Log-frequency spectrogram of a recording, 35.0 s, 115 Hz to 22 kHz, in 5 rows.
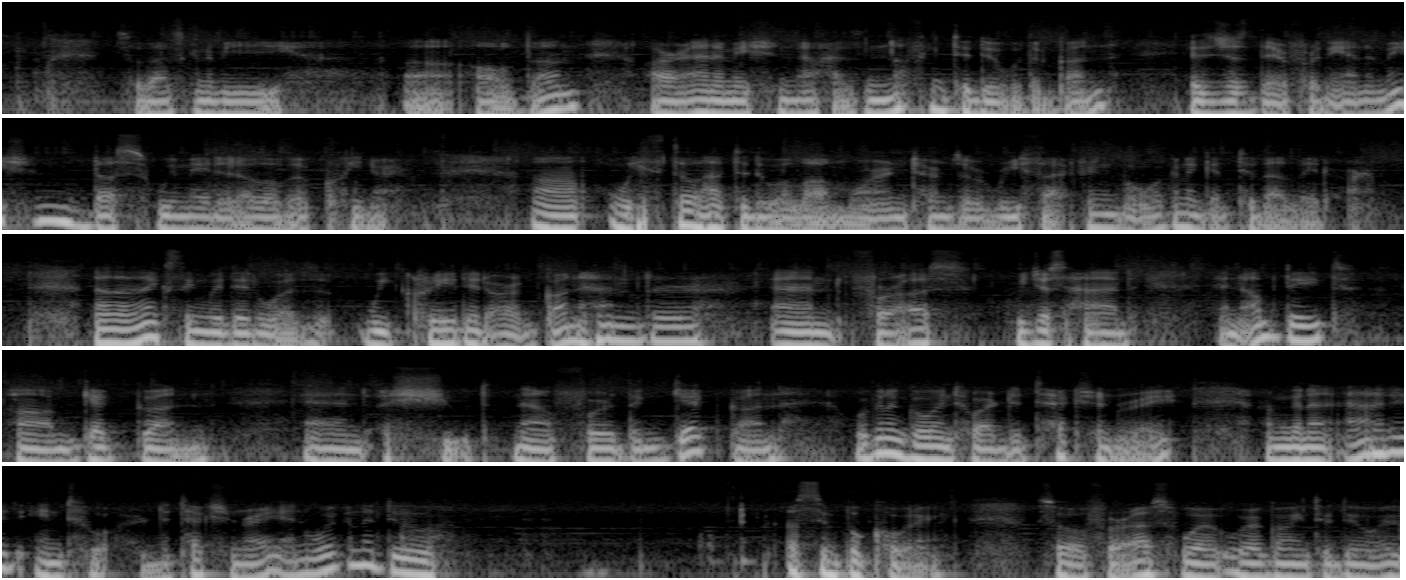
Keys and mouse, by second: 3.1 click, 6.5 click, 12.4 click, 14.4 click, 16.6 click, 17.1 click, 20.2 click, 21.5 click, 22.8 click, 24.4 click, 25.0 click, 26.1 click, 27.5 click, 27.7 click, 29.1 click.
